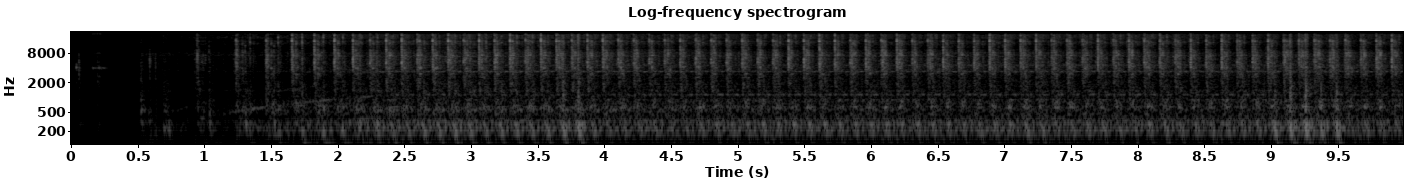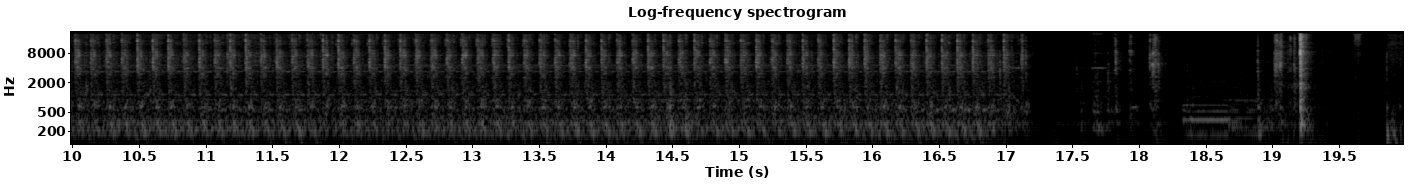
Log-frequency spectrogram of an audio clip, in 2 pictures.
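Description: Sewing machine stitching a quarter-inch seam on a quilt block, a steady rapid mechanical whir and needle chatter running nearly unbroken, then slowing and stopping with a few clicks at the end.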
